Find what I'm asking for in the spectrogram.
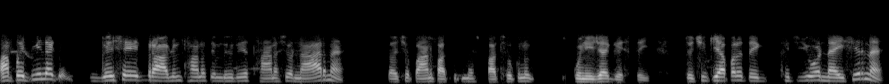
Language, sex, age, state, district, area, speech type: Kashmiri, male, 18-30, Jammu and Kashmir, Kulgam, rural, conversation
